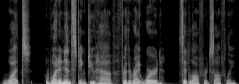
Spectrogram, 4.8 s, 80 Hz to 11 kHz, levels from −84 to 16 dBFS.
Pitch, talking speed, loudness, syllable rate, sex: 185 Hz, 150 wpm, -18 LUFS, 3.9 syllables/s, female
